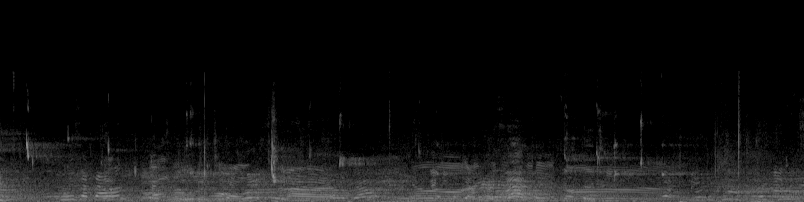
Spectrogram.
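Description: Basketball arena ambience during a stoppage: a low hum of many crowd and player voices with a ball bouncing on the hardwood court. A brief high squeak comes about three seconds in.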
